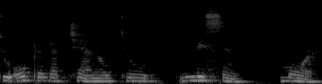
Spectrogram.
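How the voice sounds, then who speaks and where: A woman with a very deep, low pitch talks at a fairly slow pace, her somewhat breathy, dark, mellow voice flat and monotone, with audible room echo. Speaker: creativity journaling vlogger. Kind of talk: personal reflection vlog. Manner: halting.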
